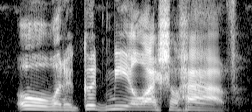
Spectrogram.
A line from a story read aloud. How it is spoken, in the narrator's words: grunted Squinty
